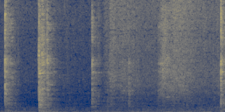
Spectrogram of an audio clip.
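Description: Mushrooms cooking down in a pan, a soft sizzle under repeated scraping stirs, with a few sharp utensil strokes against the pan nearby.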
